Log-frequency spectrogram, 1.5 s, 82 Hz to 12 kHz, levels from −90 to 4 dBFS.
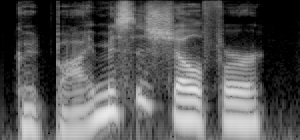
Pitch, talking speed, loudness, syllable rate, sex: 170 Hz, 160 wpm, -15 LUFS, 4.1 syllables/s, female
